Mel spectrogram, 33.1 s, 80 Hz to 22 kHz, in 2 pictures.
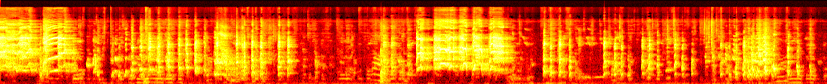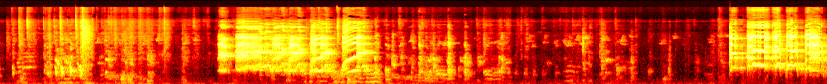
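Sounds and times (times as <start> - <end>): roosters crowing: 0.0 - 1.8, 8.3 - 10.4, 20.9 - 25.5, 31.1 - 33.0
chickens clucking: 0.0 - 33.0.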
